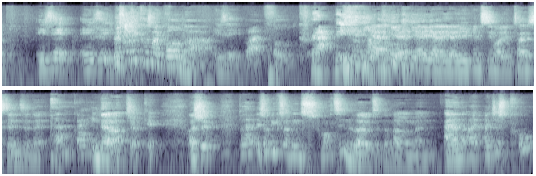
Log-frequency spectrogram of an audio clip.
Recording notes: Apologies for the bad audio quality!!!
